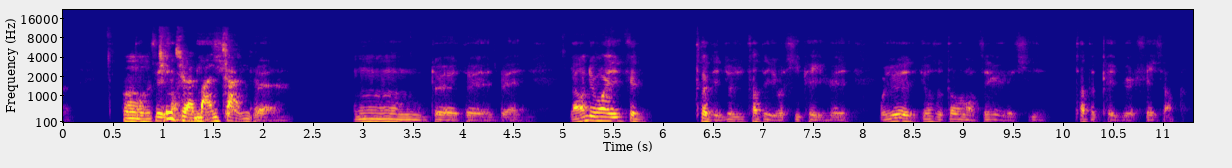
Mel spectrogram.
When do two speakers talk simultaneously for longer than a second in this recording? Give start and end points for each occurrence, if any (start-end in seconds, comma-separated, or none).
0.7-2.2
